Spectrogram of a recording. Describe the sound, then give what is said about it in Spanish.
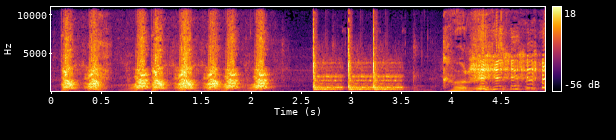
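A dog barks in a quick, evenly spaced string of sharp, loud barks, followed by further mixed sounds. “Agarre el perro. Póngale bozal.”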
